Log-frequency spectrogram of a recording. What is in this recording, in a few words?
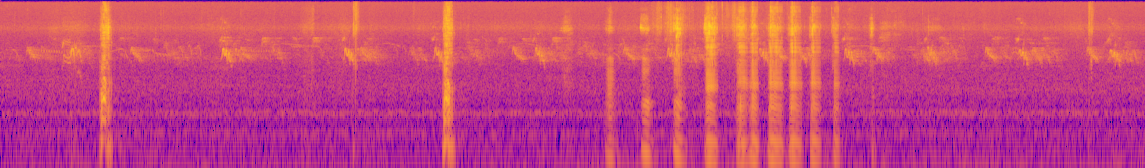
Great bustard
